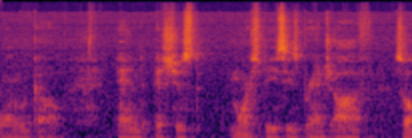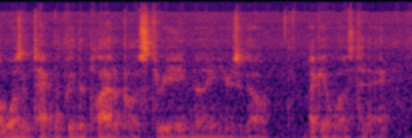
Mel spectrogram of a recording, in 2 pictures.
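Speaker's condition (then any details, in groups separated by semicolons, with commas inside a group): No condition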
